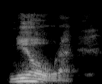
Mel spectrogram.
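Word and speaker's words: 如来: That's a Sanskrit word, Tathagata, which was then translated Nyorai, right, by the Chinese. And the pronunciation in Japan is Nyorai.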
